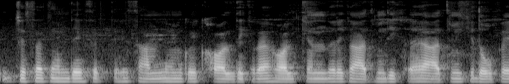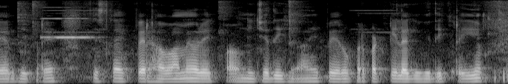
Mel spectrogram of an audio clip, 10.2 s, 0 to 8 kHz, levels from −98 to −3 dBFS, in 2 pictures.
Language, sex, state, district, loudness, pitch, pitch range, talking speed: Hindi, male, Andhra Pradesh, Anantapur, -30 LUFS, 105 Hz, 100-105 Hz, 285 wpm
